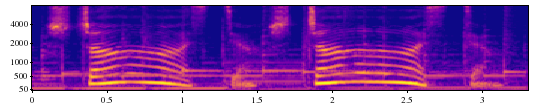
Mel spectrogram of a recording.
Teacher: наголос падає на перший звук а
